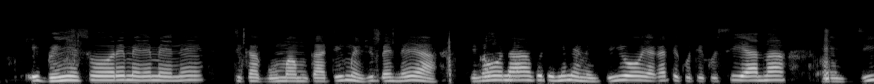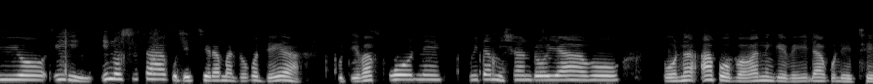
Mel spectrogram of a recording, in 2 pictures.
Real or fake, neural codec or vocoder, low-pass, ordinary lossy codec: real; none; 5.4 kHz; MP3, 32 kbps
